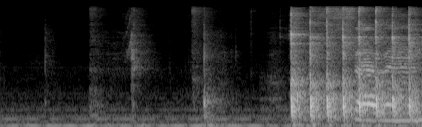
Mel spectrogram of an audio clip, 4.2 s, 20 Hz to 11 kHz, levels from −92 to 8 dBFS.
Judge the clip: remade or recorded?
remade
